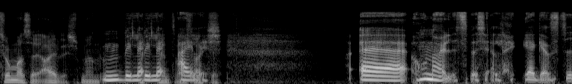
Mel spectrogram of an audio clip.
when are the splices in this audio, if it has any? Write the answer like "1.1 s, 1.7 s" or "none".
1.0 s, 1.4 s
